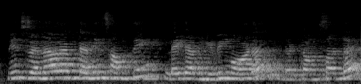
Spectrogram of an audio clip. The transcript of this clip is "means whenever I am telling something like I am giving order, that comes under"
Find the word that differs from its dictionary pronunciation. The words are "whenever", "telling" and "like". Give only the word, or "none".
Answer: whenever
